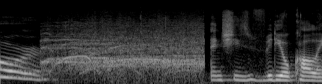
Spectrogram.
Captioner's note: applause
